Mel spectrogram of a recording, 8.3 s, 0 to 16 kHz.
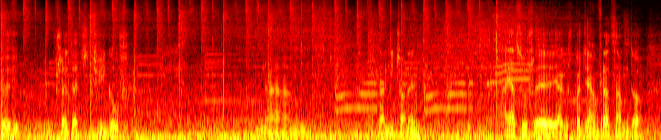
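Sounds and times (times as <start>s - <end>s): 
speech: 0.0s - 1.8s, 3.2s - 4.1s, 4.7s - 5.4s, 6.3s - 8.2s
road and engine roar inside a moving car: 0.0s - 8.2s.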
